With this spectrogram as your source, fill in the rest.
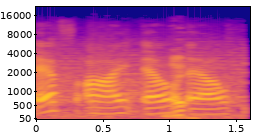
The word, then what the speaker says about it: fillet: The word that we use in describing fish is spelled F-I-L-L-E-T, when I seen it today, I and it couldn't should be pass it.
